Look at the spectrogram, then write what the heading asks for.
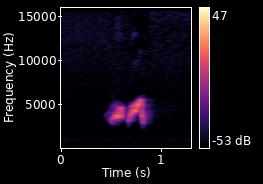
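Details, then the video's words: Alder flycatcher, a Newfoundland breeder of wet brushy habitat, giving its buzzy two-part 'free-beer' song: a rough burred note followed by a slightly higher buzzy note, all within half a second. "so their song is a buzzy free beer and I will play that for you now"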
